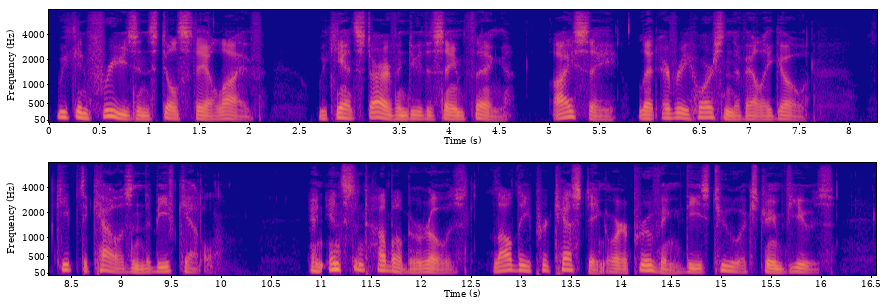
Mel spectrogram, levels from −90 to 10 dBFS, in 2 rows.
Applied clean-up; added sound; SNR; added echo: none; none; none; none.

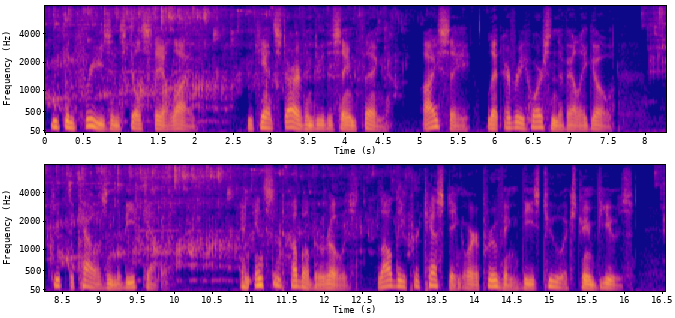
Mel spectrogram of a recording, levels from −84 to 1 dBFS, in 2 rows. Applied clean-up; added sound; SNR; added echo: none; Water / Liquid; 14 dB; none.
